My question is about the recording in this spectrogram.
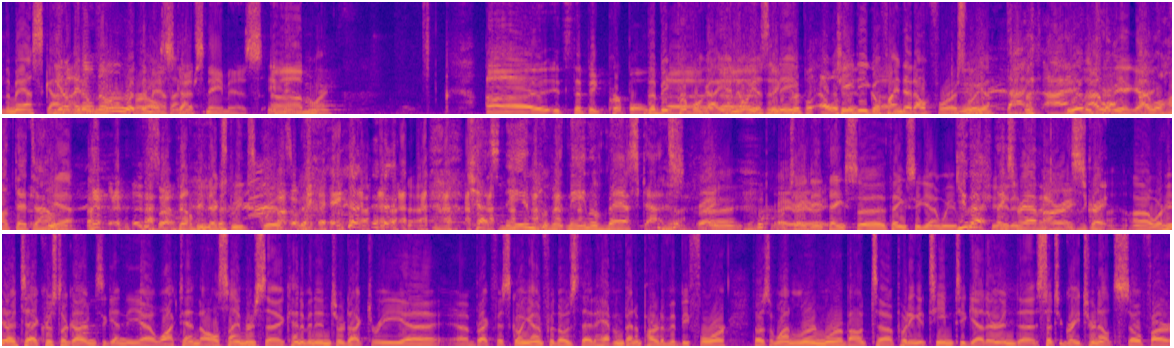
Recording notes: We were live on location for the Alzheimer's Association Leadership Breakfast at Crystal Gardens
